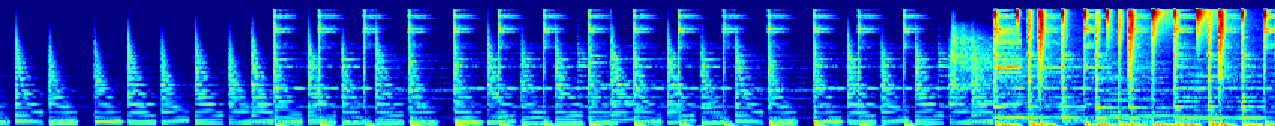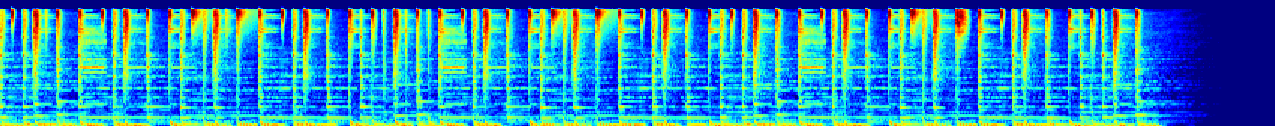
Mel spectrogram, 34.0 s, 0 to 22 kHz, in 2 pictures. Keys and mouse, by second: 0.1-0.9 drag, 2.6 middle click, 2.8-4.1 middle drag, 4.1 click, 4.4-4.7 middle drag, 4.7 click, 5.3 middle click, 6.1 click, 6.4 shift+a, 8.9 click, 10.1 drag, 10.4 click, 11.3 click, 12.7 middle click, 13.3 n, 14.0-15.6 drag, 15.9 middle drag, 16.4 click, 17.4 click, 18.1 click, 18.8 click, 19.7 middle drag, 20.1 middle click, 20.5 click, 21.7 shift+d, 22.5 click, 22.7 middle click, 23.2 click, 23.9 middle click, 24.1 click, 24.6 click, 25.4 ctrl+shift+drag, 26.0-27.0 middle drag, 27.0 click, 27.6-29.1 drag, 29.9 click, 30.4 shift+a, 33.4-34.0 drag.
